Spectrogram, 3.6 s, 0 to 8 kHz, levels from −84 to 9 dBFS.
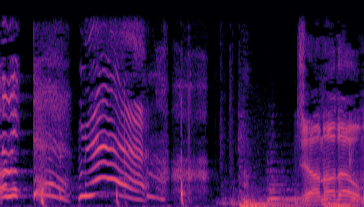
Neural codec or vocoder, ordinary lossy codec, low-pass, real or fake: none; none; 7.2 kHz; real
